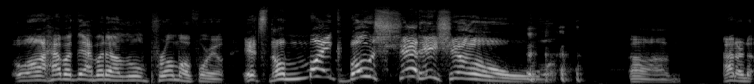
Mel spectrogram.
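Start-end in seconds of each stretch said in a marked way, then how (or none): 2.5-5.6 put-on loud, very slow old-time radio announcer voice. Asked for an announcer voice like years ago, giving a promo: old-fashioned announcer voice. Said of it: "could you do like like a real like announcery voice like they did years ago".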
